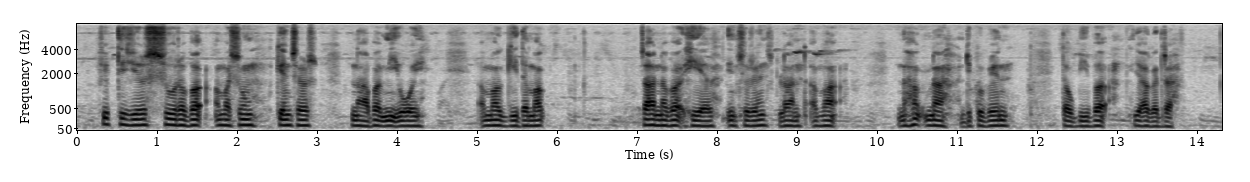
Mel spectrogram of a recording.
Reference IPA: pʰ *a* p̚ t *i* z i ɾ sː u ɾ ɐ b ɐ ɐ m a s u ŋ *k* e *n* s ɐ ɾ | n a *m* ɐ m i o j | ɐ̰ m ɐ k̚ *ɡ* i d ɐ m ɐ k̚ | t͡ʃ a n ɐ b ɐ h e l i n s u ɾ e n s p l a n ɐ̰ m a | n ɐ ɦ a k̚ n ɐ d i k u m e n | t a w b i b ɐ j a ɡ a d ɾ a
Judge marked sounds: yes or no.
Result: no, yes, yes, yes, no, yes

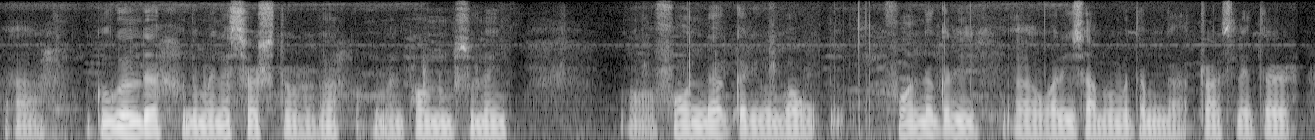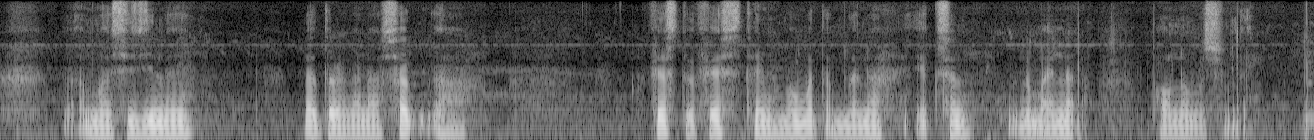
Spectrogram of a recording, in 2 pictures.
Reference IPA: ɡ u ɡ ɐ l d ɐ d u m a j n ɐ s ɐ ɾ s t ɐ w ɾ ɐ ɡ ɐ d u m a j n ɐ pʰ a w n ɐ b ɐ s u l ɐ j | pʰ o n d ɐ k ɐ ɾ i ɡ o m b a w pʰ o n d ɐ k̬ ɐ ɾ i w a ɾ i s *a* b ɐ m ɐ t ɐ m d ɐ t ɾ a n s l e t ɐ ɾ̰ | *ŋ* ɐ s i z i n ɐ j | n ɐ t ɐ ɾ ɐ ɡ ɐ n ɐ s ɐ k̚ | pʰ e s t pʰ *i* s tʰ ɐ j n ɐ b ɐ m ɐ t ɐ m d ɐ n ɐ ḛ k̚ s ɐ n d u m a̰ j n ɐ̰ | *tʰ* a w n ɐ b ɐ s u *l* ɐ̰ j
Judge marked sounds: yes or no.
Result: yes, no, no, no, yes

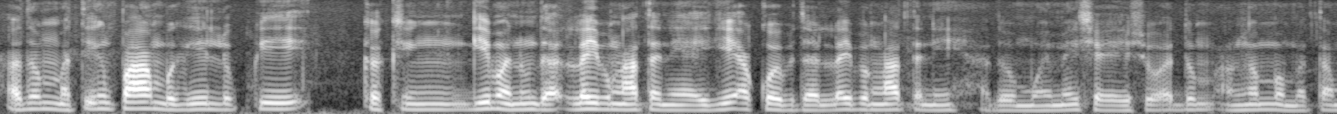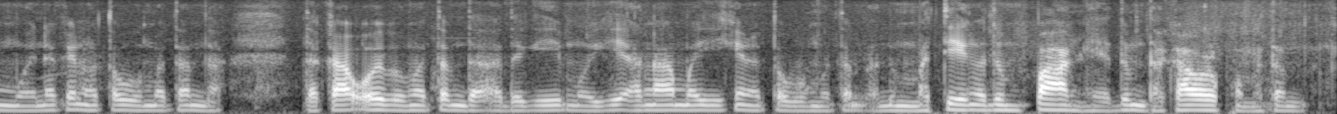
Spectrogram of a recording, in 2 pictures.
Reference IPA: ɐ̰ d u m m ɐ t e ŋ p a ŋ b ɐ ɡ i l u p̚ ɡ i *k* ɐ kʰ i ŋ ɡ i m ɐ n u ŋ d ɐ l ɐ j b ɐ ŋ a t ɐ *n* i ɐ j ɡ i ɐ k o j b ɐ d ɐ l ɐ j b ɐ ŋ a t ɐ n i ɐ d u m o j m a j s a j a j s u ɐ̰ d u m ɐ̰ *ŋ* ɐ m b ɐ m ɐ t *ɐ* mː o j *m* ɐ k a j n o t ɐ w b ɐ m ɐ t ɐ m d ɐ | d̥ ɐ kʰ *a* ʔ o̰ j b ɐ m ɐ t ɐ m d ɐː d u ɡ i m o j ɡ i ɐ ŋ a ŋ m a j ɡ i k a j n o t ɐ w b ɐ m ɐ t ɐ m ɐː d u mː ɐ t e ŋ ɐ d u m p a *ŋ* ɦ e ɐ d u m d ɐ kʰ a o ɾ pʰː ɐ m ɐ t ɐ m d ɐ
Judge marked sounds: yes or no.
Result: yes, yes, yes, yes, no, yes, yes

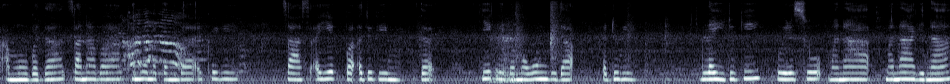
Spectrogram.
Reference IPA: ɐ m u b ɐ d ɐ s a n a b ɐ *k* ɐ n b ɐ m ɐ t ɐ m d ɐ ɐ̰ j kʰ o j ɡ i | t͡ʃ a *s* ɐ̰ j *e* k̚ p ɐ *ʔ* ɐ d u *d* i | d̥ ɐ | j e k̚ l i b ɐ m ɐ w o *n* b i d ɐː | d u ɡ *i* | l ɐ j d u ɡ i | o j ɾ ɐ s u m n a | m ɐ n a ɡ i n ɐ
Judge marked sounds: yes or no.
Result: no, yes, yes, yes, no, no, yes

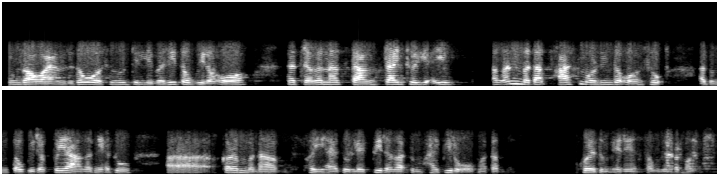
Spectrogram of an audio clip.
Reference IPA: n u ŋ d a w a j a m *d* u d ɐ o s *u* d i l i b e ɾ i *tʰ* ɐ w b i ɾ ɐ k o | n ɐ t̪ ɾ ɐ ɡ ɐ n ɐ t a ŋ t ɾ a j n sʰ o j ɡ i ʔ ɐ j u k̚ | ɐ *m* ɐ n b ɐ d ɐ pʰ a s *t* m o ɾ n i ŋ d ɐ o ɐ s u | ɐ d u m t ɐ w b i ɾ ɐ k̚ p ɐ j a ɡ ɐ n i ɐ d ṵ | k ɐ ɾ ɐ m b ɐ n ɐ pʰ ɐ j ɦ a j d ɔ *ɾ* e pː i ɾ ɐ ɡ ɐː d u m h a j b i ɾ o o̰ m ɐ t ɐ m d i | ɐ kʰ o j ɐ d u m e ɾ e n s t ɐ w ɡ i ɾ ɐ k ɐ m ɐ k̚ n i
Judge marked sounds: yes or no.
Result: yes, yes, no, no, yes, no

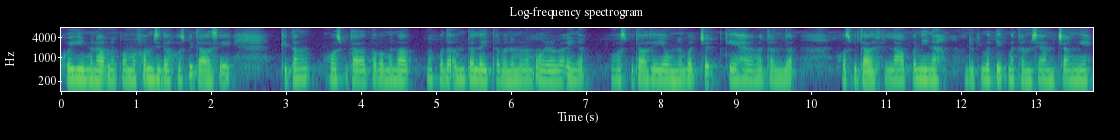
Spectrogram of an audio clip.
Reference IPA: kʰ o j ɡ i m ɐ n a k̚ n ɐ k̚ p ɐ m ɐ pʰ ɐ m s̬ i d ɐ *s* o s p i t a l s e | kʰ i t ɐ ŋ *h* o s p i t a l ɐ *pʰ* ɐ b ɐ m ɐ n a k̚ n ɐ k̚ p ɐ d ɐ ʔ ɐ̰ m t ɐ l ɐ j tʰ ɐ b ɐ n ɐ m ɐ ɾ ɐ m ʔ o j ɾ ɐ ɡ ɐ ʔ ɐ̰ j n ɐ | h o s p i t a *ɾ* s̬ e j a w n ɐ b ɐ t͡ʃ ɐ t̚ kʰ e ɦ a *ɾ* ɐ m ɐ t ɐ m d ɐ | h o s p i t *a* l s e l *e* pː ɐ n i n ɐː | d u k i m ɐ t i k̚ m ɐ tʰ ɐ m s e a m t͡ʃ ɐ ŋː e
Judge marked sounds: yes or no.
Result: no, yes, yes, no, yes, yes, no

